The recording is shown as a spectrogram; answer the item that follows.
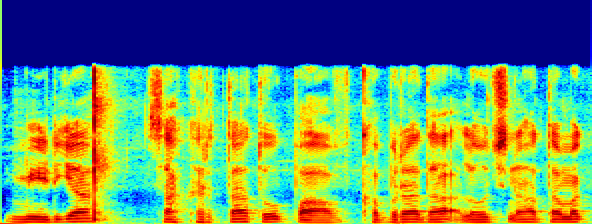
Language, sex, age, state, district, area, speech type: Punjabi, male, 18-30, Punjab, Jalandhar, urban, spontaneous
